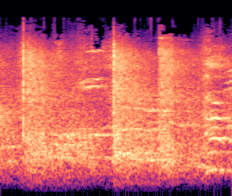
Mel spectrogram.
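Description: Thuds on a wrestling ring's canvas, one near the start and another about a second later, over crowd voices. This is the referee's hand slapping the mat to count a pin.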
